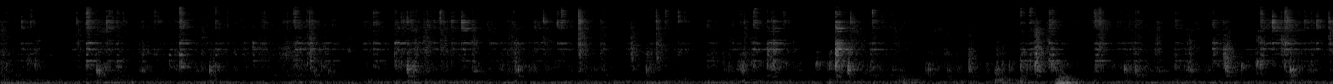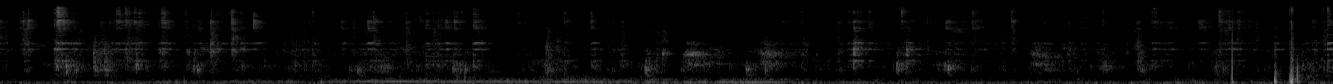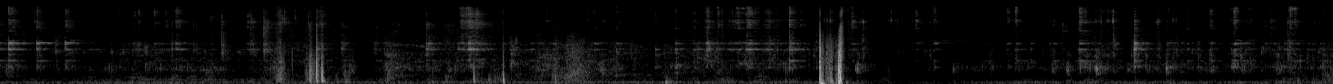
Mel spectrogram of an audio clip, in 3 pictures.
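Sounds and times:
dog eating from metal bowl: 0:00.0 - 0:39.9.

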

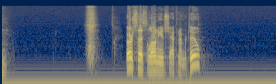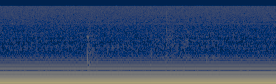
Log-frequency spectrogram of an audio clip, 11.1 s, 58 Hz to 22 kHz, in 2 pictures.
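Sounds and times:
man's sharp intake of breath: 0:01.7 - 0:02.5.

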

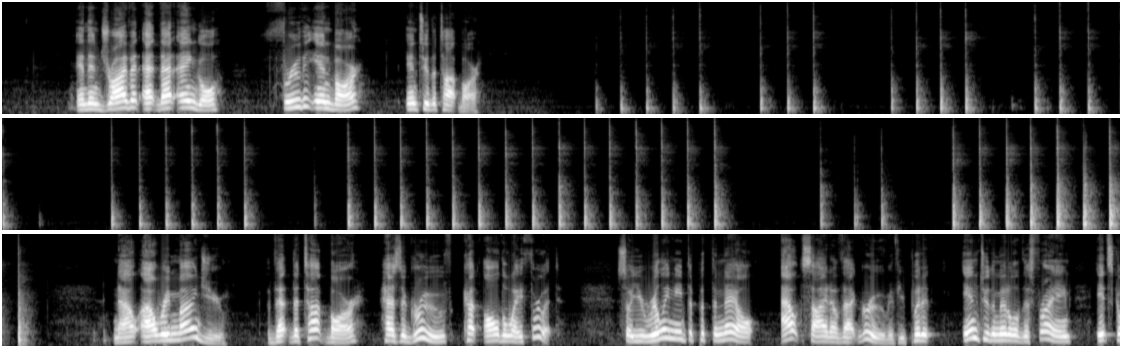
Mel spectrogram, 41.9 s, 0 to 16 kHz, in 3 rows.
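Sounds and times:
hammer tapping small nail into wood: 0:07.4 - 0:10.4, 0:11.1 - 0:12.3, 0:12.9 - 0:14.2, 0:15.3 - 0:17.2, 0:17.9 - 0:23.2, 0:24.2 - 0:25.2, 0:25.8 - 0:28.4.

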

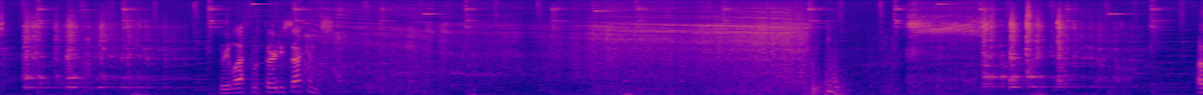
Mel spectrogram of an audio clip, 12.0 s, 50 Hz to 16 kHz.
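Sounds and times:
background music: 0:00.0 - 0:12.0
air hissing through balloon: 0:03.0 - 0:10.1.

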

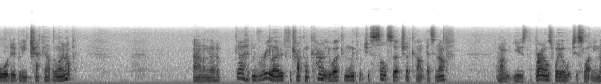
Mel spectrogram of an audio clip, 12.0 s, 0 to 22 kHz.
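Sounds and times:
person speaking: 0:00.0 - 0:01.6, 0:03.8 - 0:09.2, 0:09.9 - 0:12.0
low steady hiss: 0:00.0 - 0:12.0.

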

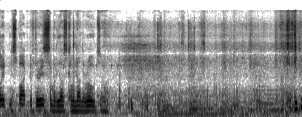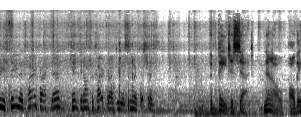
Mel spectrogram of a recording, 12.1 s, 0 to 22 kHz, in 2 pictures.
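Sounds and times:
low sustained music: 0:00.0 - 0:12.0
footsteps in snow: 0:01.9 - 0:10.6.

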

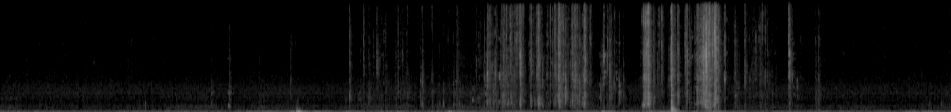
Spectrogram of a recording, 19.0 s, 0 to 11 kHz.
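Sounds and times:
card pack wrapper crinkling and tearing: 0:07.1 - 0:16.0.

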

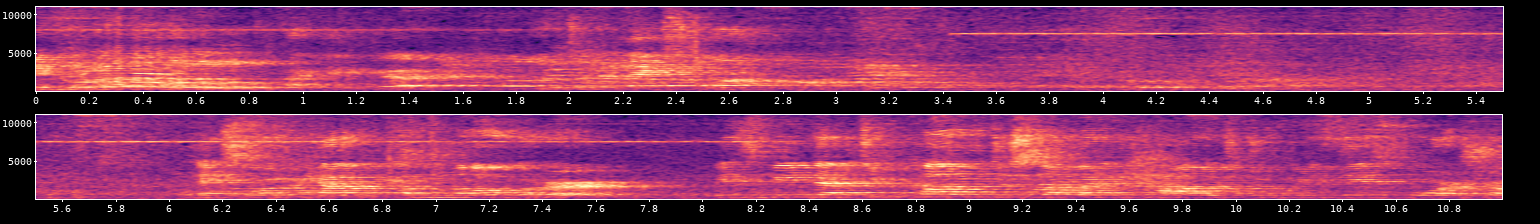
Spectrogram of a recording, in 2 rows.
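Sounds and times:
faint murmuring voices: 0:00.0 - 0:06.2
high steady whine: 0:00.0 - 0:11.0.

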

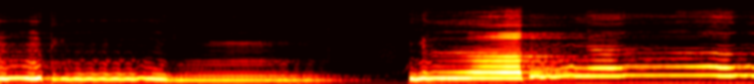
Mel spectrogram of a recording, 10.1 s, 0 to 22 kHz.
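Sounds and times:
woman singing folk song: 0:00.0 - 0:04.5, 0:05.4 - 0:10.0.

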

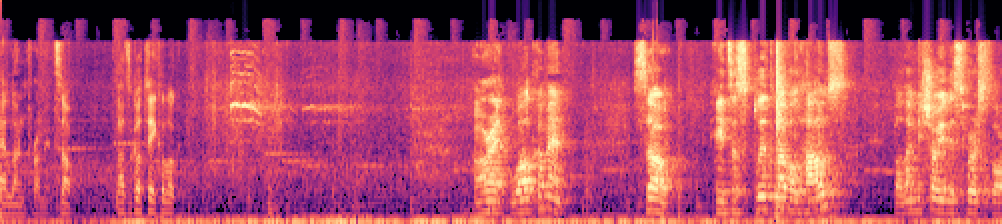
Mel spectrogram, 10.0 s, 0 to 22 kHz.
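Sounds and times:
wind rumble: 0:00.2 - 0:09.9.

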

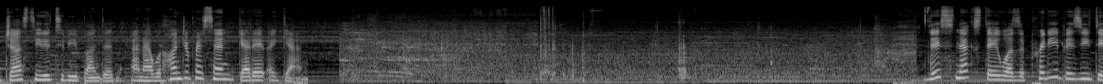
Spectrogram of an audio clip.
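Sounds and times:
blender low steady hum: 0:00.0 - 0:09.4
soft background music: 0:00.0 - 0:11.0.

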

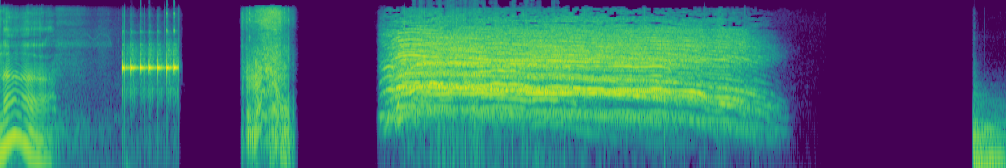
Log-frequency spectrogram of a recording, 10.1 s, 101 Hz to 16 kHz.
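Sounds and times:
crowd shouting and cheering: 0:03.8 - 0:07.8.

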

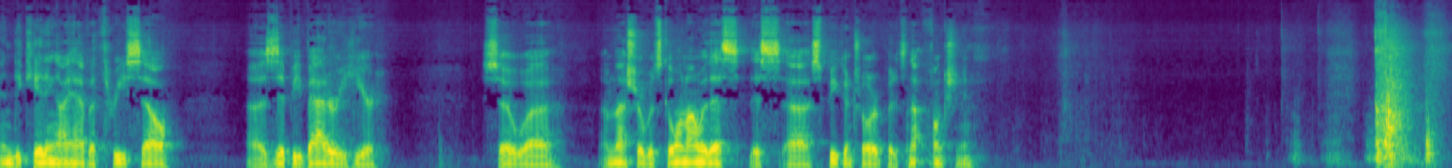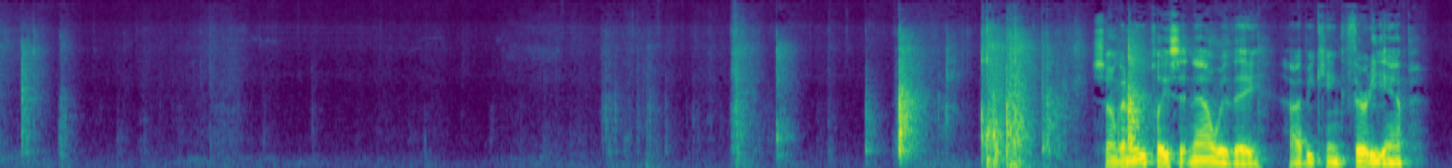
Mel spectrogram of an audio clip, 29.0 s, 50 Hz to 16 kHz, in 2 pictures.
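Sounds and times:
knocks and clatter of connectors: 0:22.2 - 0:26.1.

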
